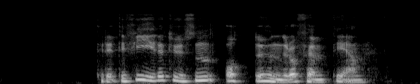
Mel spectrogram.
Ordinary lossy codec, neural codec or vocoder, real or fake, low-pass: Opus, 32 kbps; none; real; 10.8 kHz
